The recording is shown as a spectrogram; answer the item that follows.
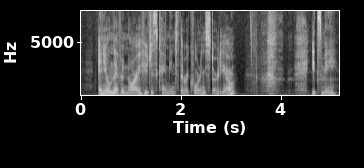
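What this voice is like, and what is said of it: Imperfect put-on New Zealand accent. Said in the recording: “I can do a New Zealand accent. ... It's not like a proper accent. It's like a little tipsy-turvy.”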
